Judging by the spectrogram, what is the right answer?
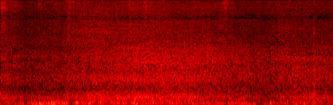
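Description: Ocean waves washing onto a white sandy island beach, a steady broad rushing surf mixed with strong wind buffeting the microphone, continuous and fairly loud with no voices.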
